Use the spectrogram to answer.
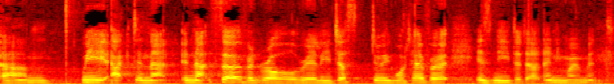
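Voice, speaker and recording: A woman with a British accent. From England (moved from California at eight). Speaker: doula and childbirth educator. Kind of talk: TV interview.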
